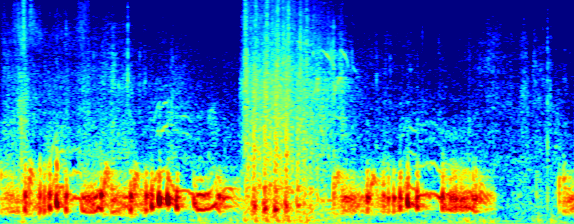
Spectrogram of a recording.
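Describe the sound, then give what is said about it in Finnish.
A pet pigeon coos while held in its owner's lap in an apartment, giving a run of low, throaty, rolling coo phrases one after another, then a short pause near the end before one more coo begins. “Tämä kurnutus kuuluu lemmikkipululle.”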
